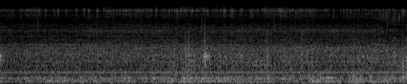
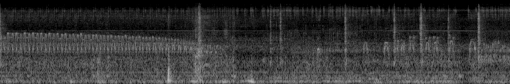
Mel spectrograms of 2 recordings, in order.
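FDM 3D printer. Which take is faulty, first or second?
second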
